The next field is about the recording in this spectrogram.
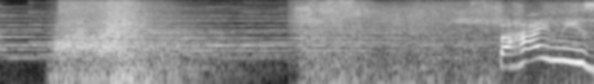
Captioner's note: gentle music; whooshing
